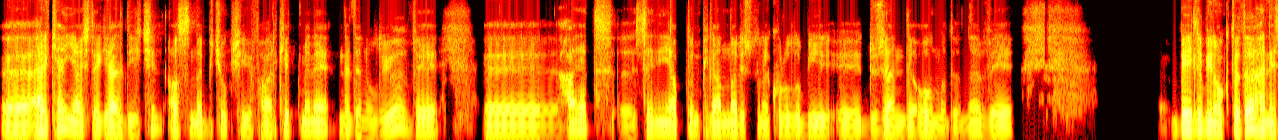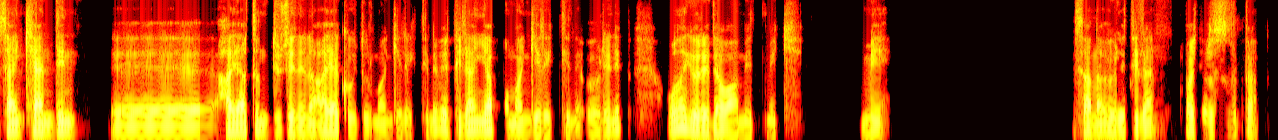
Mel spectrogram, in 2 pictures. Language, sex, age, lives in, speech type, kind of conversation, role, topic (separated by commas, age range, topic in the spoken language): Turkish, male, 30-34, Germany, conversation, podcast, host, Başarısızlıklar öğrenme sürecini nasıl etkiledi?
